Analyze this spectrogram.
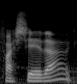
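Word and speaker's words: Fageda: Es La Faxeda, que lo volvemos a decir, que se escribe Faxeda. Corrígeme si me equivoco. – Sí, mira, se escribe Faxeda, una G, una D y una A, que sí.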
